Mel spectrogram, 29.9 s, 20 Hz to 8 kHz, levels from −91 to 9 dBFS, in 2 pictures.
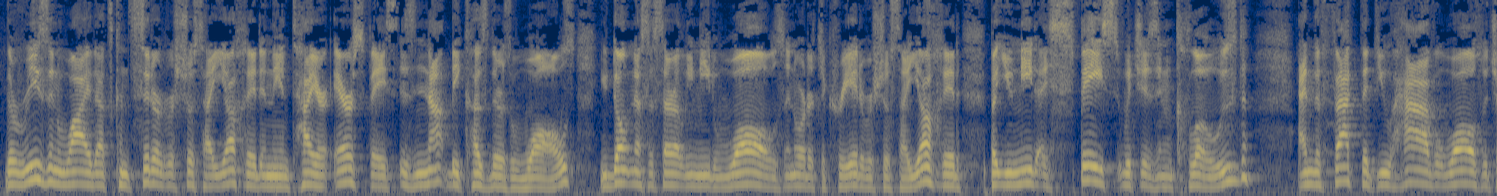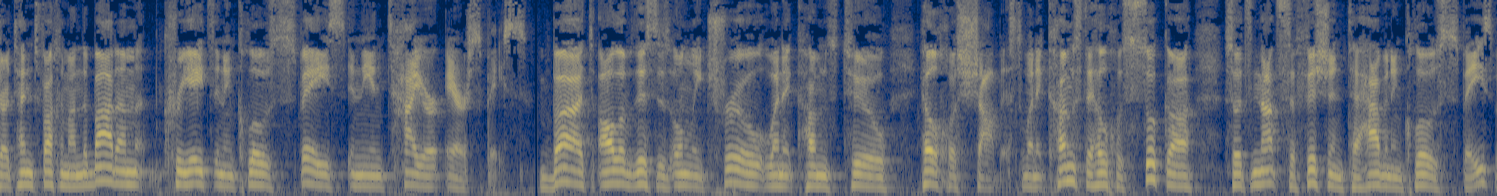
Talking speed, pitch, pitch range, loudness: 170 wpm, 130 Hz, 120-145 Hz, -21 LUFS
